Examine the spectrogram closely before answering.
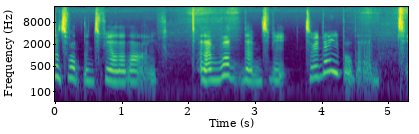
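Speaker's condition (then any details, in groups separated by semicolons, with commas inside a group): Spinal muscular atrophy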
